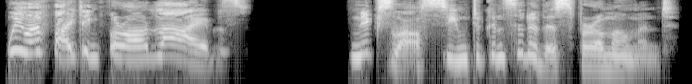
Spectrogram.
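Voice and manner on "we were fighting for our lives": forced indignation. A narrator's reading. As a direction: act offended to sell the lie. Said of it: "forcing indignity into her voice".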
